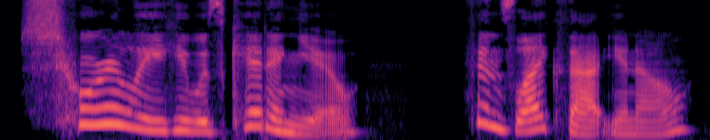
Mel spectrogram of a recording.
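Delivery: lightly voiced chatty friend; flustered friend on the phone; Stephanie, chatty friend.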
